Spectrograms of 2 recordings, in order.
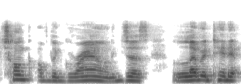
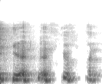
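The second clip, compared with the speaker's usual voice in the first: cocky line said through laughter; laughing; 4 semitones higher than usual. Retold or imitated. Repeating War Machine's smug reply, laughing through it. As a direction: chuckle through the words.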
